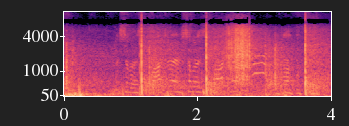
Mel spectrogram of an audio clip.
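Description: Firework rockets whistle as they rise.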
